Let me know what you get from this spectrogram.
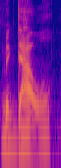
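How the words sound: The name is said with English pronunciation. "pronounced correctly as McDowell"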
